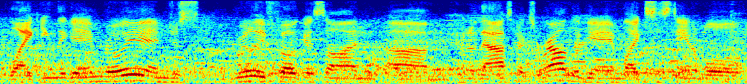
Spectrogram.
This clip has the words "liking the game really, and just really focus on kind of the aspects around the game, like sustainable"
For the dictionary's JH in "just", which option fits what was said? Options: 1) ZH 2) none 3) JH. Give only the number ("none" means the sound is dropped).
3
